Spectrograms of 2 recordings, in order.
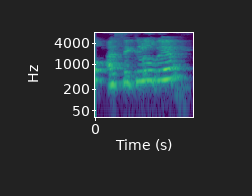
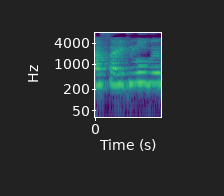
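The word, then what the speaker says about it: aciclovir: कौन सी है वो देखो, असिक्लोविर या असाइक्लोविर, बोलो कैसे भी प्रोनाउंस करना है, गैंसिक्लोविर, गैंसिक्लोविर, ठीक है, और इसके अलावा फैंसीक्लोविर, एक मिनट, हाँ फैंसीक्लोविर होता है, हाँ फैंसीक्लोविर।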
